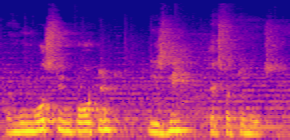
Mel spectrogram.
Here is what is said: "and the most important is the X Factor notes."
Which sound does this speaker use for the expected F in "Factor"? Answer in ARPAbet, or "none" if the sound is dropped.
P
